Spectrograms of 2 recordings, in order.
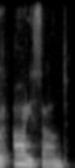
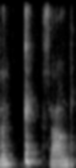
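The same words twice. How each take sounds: First: Long "I" as in ice; letter "I" with its long vowel, as in iron; long I sound. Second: Short "I" as in igloo; short I sound. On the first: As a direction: say "I" like eye. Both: Shown as a demonstration. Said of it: "an I sound or an I sound".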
